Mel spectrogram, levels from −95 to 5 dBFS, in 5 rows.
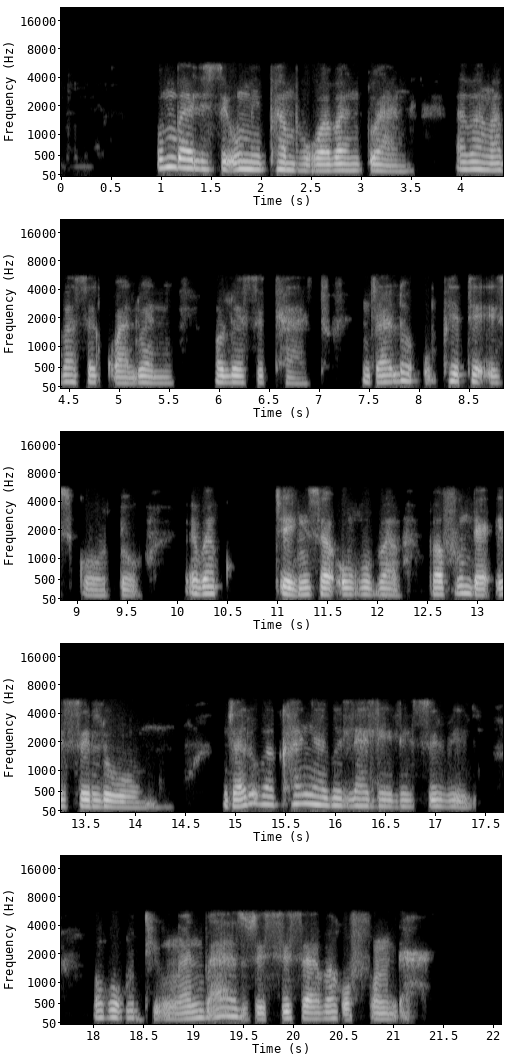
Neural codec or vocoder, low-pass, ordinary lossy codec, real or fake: none; 5.4 kHz; Opus, 16 kbps; real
